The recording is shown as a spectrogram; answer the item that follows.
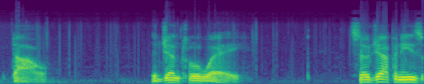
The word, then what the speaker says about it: Tao: to a Chinese word Dao you know that's spelled Tao I don't know why because it's usually pronounced Dao and the Dao means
